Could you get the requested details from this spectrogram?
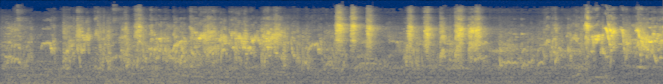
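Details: Aviary colony of budgerigars giving a busy mix of chirps, short squawks and rapid warbling notes, with bursts of sharp clicks that rise in loudness toward the end.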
